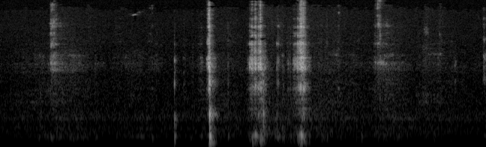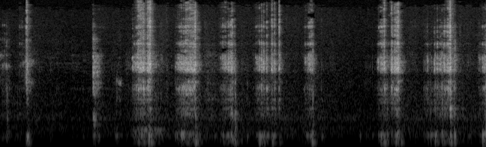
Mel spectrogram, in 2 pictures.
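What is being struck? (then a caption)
Carved wooden statue. A metal gouge scrapes and cuts into a solid carved wooden Buddha sculpture, the penance of Shakyamuni, while the figure is held steady. About twenty short, bright rasping strokes come in irregular bursts, with quiet pauses between them. The strokes cluster more densely toward the end.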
